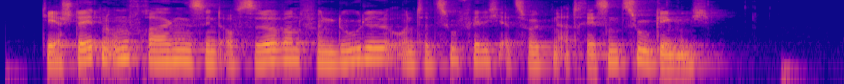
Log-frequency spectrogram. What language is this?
German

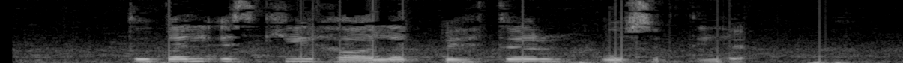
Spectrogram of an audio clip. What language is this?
Urdu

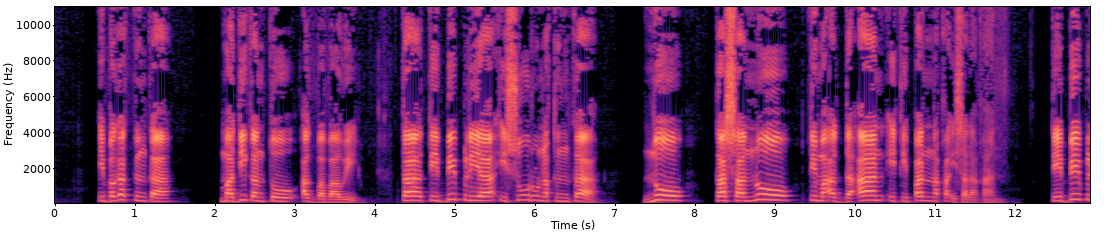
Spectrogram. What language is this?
Filipino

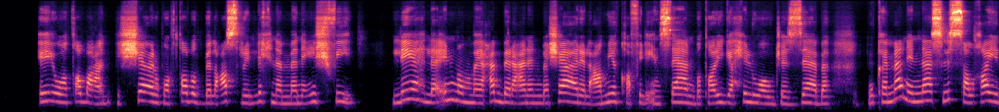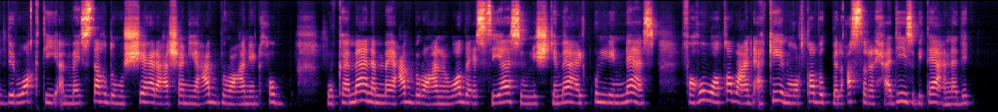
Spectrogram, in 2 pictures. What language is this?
Saidi Arabic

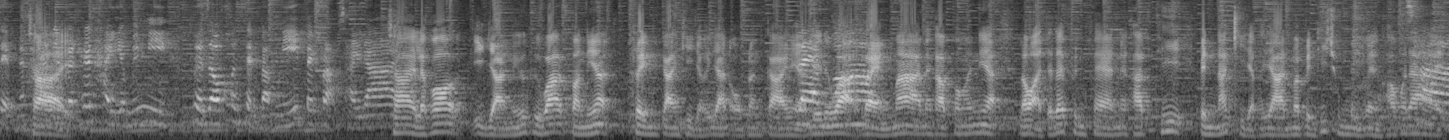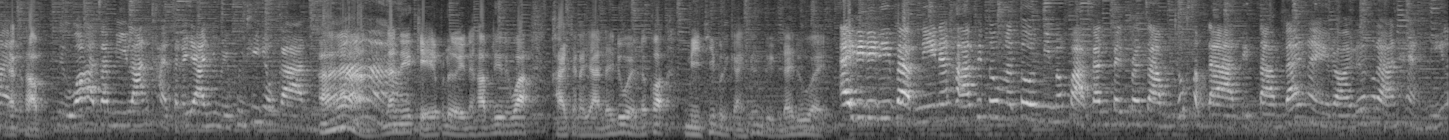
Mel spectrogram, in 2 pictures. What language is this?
Thai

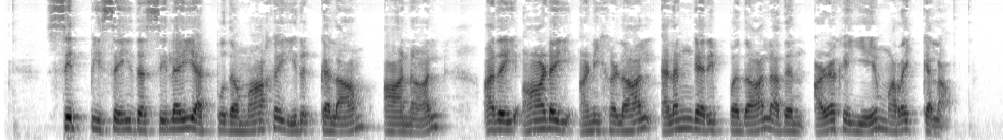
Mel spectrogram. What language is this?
Tamil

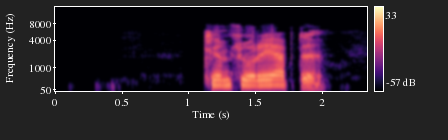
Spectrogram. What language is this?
Uzbek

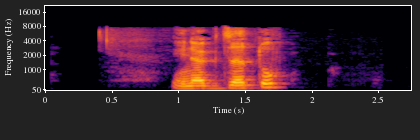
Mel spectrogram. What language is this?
Abkhazian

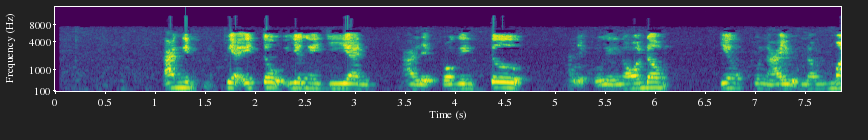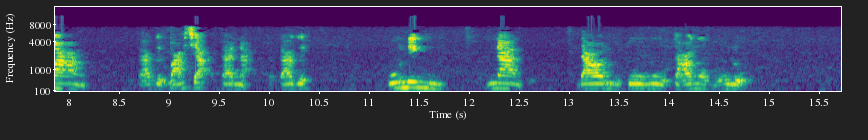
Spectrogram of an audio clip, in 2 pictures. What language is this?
Western Penan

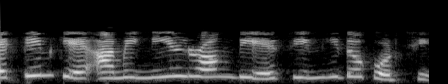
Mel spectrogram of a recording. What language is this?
Bangla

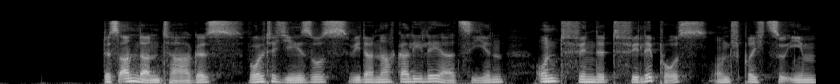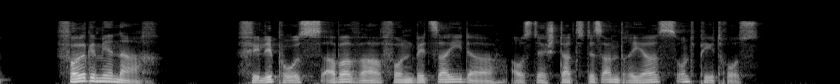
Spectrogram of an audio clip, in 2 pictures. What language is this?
German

